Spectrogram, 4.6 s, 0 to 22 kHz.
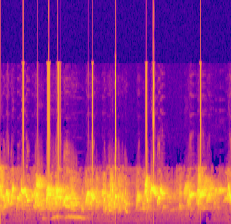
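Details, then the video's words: Singapore-kept red-whiskered bulbul during rotational sparring with fast wing display; steady, lively warbled chatter, briefly joined by short low hooting notes, with a few sharp clicks. "Jambul -สิงคโปร์เลี้ยง นกหัวจุก Dragon3 (Keke Machine Fast Beewing Display) Rotational Sparring"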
